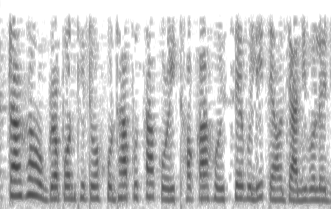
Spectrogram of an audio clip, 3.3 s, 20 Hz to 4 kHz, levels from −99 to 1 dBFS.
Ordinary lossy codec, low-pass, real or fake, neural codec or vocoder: none; 3.6 kHz; real; none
